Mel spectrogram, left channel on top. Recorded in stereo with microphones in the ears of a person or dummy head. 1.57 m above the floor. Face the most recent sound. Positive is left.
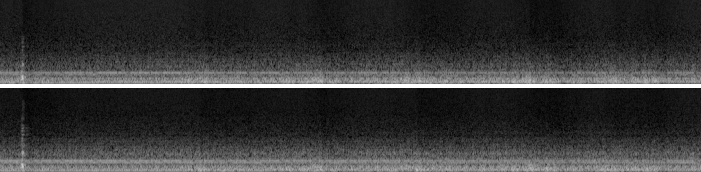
turn(degrees=-55)  # may be behind; listen again after turning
